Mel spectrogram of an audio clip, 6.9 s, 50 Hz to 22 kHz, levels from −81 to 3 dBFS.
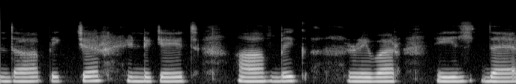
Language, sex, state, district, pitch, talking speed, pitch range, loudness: English, female, Punjab, Pathankot, 195 Hz, 70 wpm, 195-205 Hz, -16 LUFS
